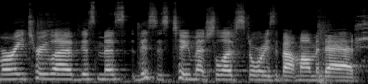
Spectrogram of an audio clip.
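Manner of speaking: ordinary talk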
